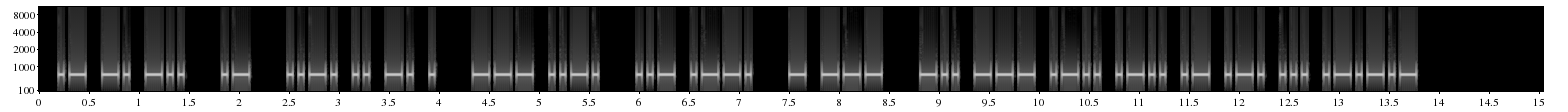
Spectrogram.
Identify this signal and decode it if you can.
Morse code, heard as a keyed tone, about 22 wpm, 700 Hz. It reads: AND A FINE OF UP TO DOLLARS.
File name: Sentences with 9-Word Phrases - 22wpm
